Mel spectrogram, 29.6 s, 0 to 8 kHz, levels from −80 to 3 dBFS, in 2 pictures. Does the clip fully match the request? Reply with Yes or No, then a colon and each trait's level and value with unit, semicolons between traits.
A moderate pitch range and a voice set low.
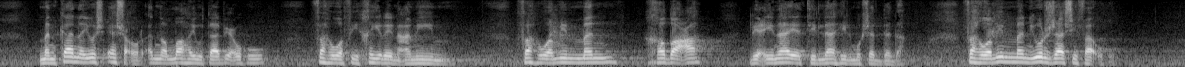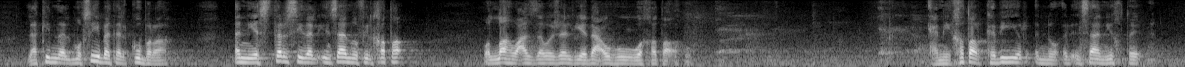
Yes: average, 3.9 semitones; low, 130 Hz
